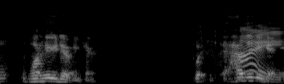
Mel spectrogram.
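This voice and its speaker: This put-on character voice is gruff, with a low-to-middle pitch and a moderate pace. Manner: startled, demanding.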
